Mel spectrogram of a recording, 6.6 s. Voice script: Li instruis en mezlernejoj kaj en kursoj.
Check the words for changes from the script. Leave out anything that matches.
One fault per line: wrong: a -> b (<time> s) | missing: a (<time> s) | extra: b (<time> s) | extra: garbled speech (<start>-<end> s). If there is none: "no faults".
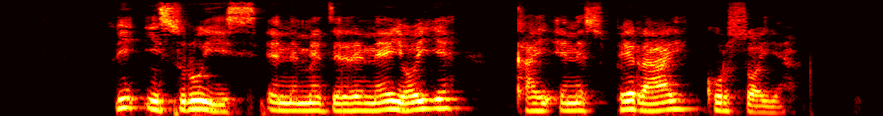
extra: superaj (4.5 s)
